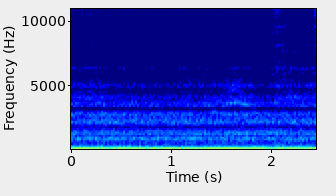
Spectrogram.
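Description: Room tone in a pause between spoken phrases: a faint, steady low hum with light hiss, picked up by a studio condenser microphone.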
